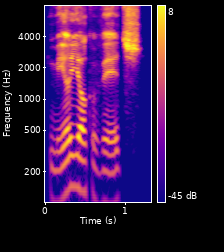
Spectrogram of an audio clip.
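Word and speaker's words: Milla Jovovich: no longer married yet emilia yokovich that's how you pronounce her name um and and and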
